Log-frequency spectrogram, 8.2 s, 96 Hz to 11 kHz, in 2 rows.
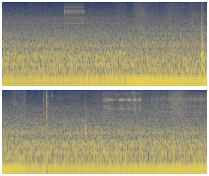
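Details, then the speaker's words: Hard drive at power-on: harsh continuous scraping hiss over a steady low hum, the read heads rubbing against the platters; head crash. "第4段最炸裂，这个声音明显是磁头和盘片已经发生了摩擦。"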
